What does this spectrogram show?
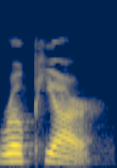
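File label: "rope yard", English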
